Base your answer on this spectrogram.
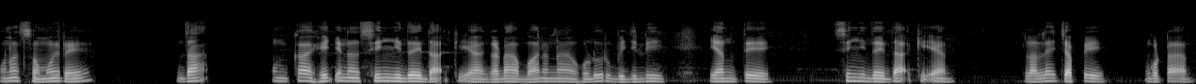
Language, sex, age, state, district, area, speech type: Santali, male, 45-60, Odisha, Mayurbhanj, rural, spontaneous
